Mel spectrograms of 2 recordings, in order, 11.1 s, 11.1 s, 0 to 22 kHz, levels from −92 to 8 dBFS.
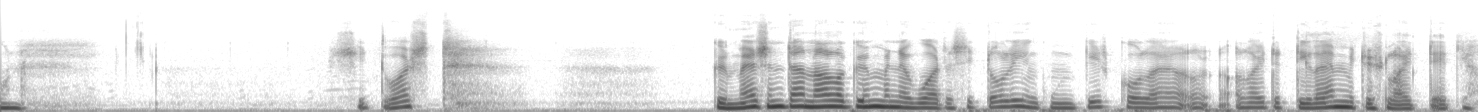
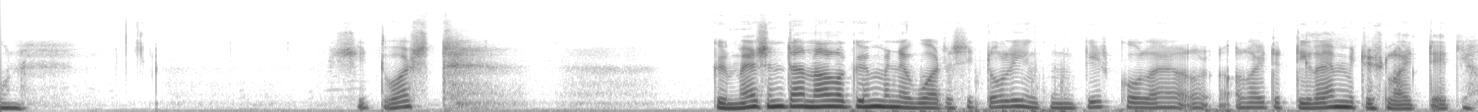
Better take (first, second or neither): first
